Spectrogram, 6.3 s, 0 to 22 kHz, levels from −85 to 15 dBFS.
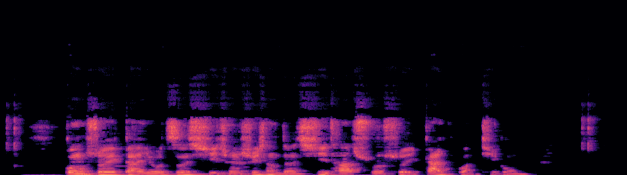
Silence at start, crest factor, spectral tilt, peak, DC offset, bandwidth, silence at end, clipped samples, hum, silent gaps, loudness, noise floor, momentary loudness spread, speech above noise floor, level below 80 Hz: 0.15 s; 18 dB; -3 dB/octave; -2 dBFS; under 0.1%; 10 kHz; 0.35 s; under 0.1%; none; 5.53-5.80 s; -16 LUFS; -45 dBFS; 21 LU; 28 dB; -54 dBFS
